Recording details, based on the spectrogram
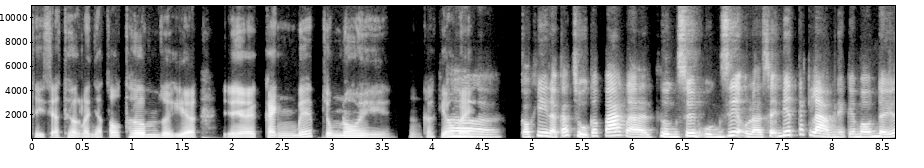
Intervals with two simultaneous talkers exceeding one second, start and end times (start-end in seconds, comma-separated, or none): none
